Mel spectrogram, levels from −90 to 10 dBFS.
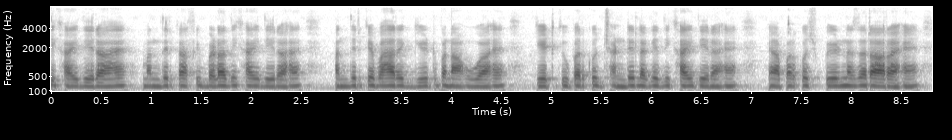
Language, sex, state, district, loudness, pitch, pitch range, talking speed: Hindi, male, Bihar, Gaya, -32 LUFS, 105 Hz, 105-110 Hz, 250 wpm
